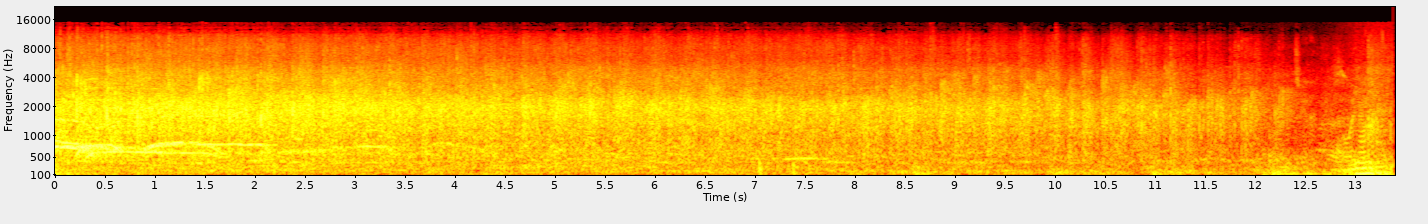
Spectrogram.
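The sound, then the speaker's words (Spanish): Sustained audience applause, a dense wash of many hands clapping steadily for over ten seconds, gradually thinning, with faint cheers and voices mixed in before it tapers off. “Un aplauso.”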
